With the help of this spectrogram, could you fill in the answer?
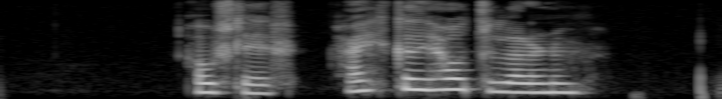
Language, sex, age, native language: Icelandic, female, 14, Icelandic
